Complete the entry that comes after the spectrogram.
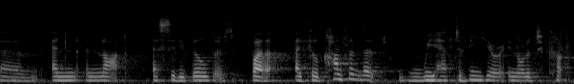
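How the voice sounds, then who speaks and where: A woman's somewhat breathy voice at a fairly quick pace, monotone and flat in intonation. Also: medium pitch for a woman. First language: not English. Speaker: panelist in urban development. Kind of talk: panel discussion. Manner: halting.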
